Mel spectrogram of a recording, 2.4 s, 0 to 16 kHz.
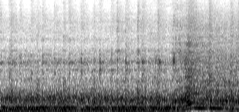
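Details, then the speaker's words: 1979 Yamaha RD400 Daytona Special two-stroke after brake repair and carb reinstall with no fuel leaks, one kick on choke: crisp, even buzz picking up cleanly on blip, no bogging or misfire. Normal idle and revving. "Wow, she sounds so much better."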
